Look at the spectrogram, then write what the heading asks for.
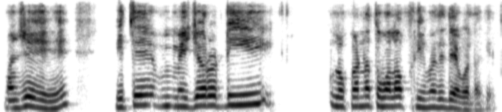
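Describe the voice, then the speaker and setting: A woman speaks in a mellow, mid-pitched voice on a muffled phone recording. She questions persistently and challenges points in an informal debate. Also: normal speed. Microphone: recorded phone call. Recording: dull, dry lo-fi call recording.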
